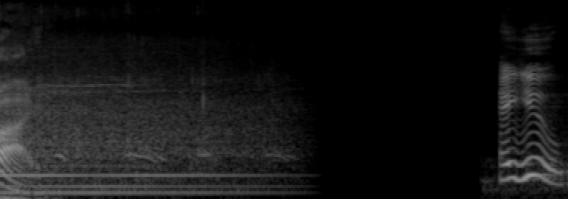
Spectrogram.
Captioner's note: crowd cheers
